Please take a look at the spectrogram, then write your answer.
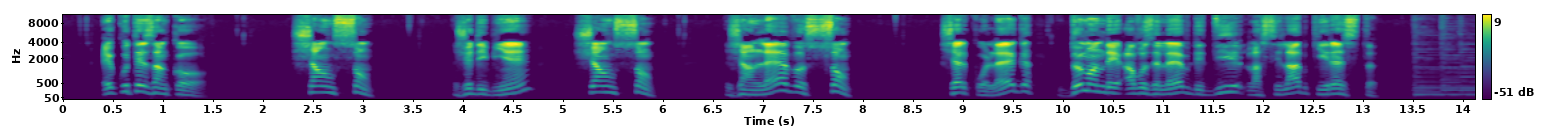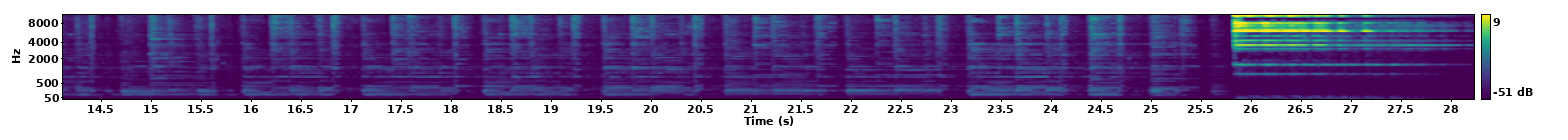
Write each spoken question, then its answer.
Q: Chanson. Je dis bien chanson. J'enlève son. Chers collègues, demandez à vos élèves de dire la syllabe qui reste.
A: Il reste chant.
